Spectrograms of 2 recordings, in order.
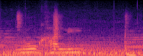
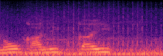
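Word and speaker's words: Nohkalikai: ওয়ান অফ বিখ্যাত false, নৌখালি false. তো আমরা সেখানেই যাচ্ছি। তারপর আমরা কোথায় যাব সেটা দেখতে থাকবো। বন্ধুরা, আমি আসলে একটু উচ্চারণ ভুল করছি, নামটা হচ্ছে নৌখালিকাই ফলস।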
